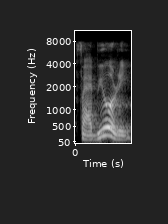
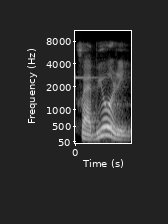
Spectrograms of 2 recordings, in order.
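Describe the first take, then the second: Both takes have the same delivery.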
